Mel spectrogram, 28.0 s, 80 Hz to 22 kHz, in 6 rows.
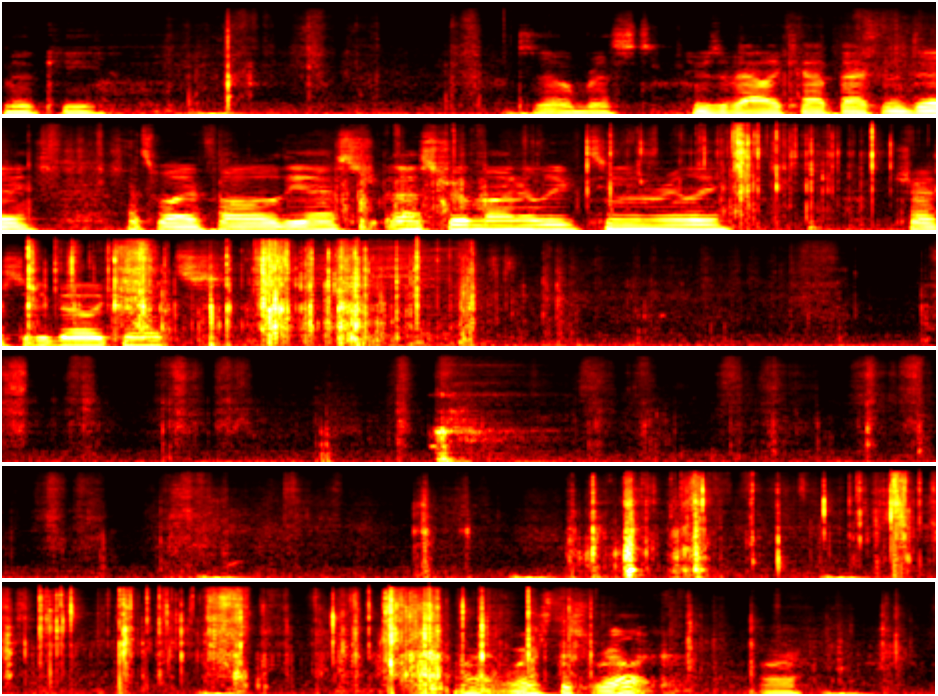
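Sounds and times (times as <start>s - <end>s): soft low bumps: 0.8s - 1.4s, 2.5s - 9.6s, 19.6s - 20.2s, 21.2s - 21.7s, 22.8s - 23.2s, 27.3s - 28.0s.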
